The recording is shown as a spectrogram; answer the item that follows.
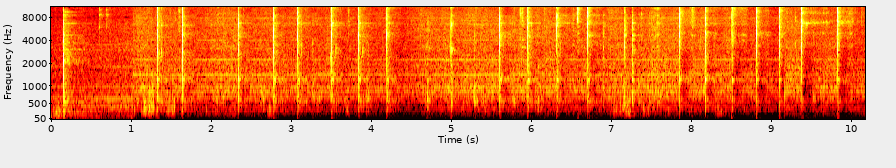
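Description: Blacksmith's hand hammer forging red-hot steel on an anvil: a steady run of sharp blows, about three a second, each followed by a brief metallic ring.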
